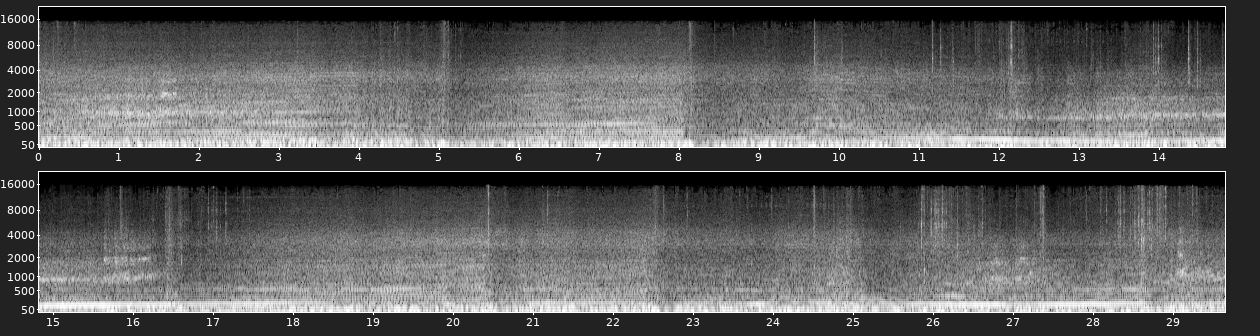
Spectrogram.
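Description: Mitsubishi Lancer Evolution IX's turbocharged four-cylinder engine heard from inside the cabin under hard track driving, over steady road and wind noise. Its pitch holds high, then falls as the car slows for corners and climbs again under acceleration, with the longest, deepest dip about midway and shorter dips near the end.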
